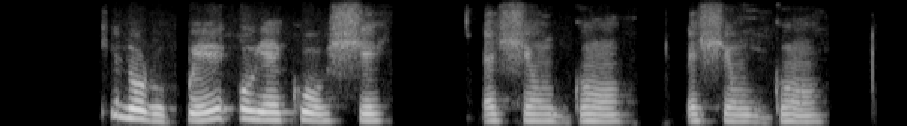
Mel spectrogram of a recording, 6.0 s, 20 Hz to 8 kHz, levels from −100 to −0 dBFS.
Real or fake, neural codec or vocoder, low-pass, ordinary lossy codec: fake; codec, 16 kHz, 16 kbps, FreqCodec, larger model; 7.2 kHz; Opus, 16 kbps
